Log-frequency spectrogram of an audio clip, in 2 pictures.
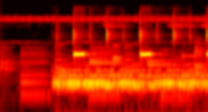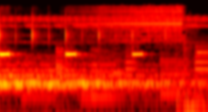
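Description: Countdown-timer sound effect: a held synthesizer drone with ticking and a short high beep about once a second, five beeps in all, starting about a second in.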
